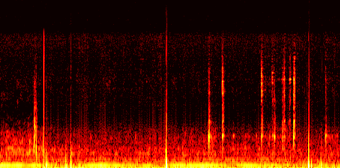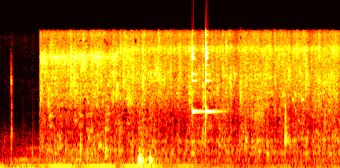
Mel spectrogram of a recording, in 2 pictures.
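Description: Handling noise with a steady low hum and scattered knocks, muffled, for the first seven seconds or so. Then quieter handling of fired clay pieces, with a couple of light ceramic clinks, one ringing briefly, about eleven seconds in.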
